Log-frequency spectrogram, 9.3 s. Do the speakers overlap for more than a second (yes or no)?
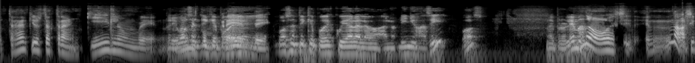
yes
